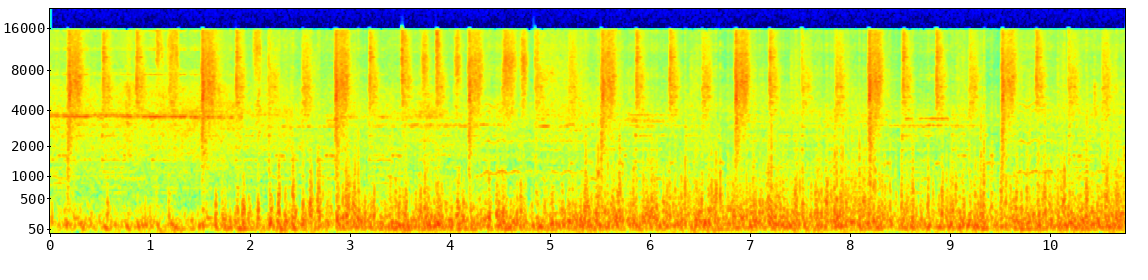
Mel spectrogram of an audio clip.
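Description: Music with a steady beat and heavy bass.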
